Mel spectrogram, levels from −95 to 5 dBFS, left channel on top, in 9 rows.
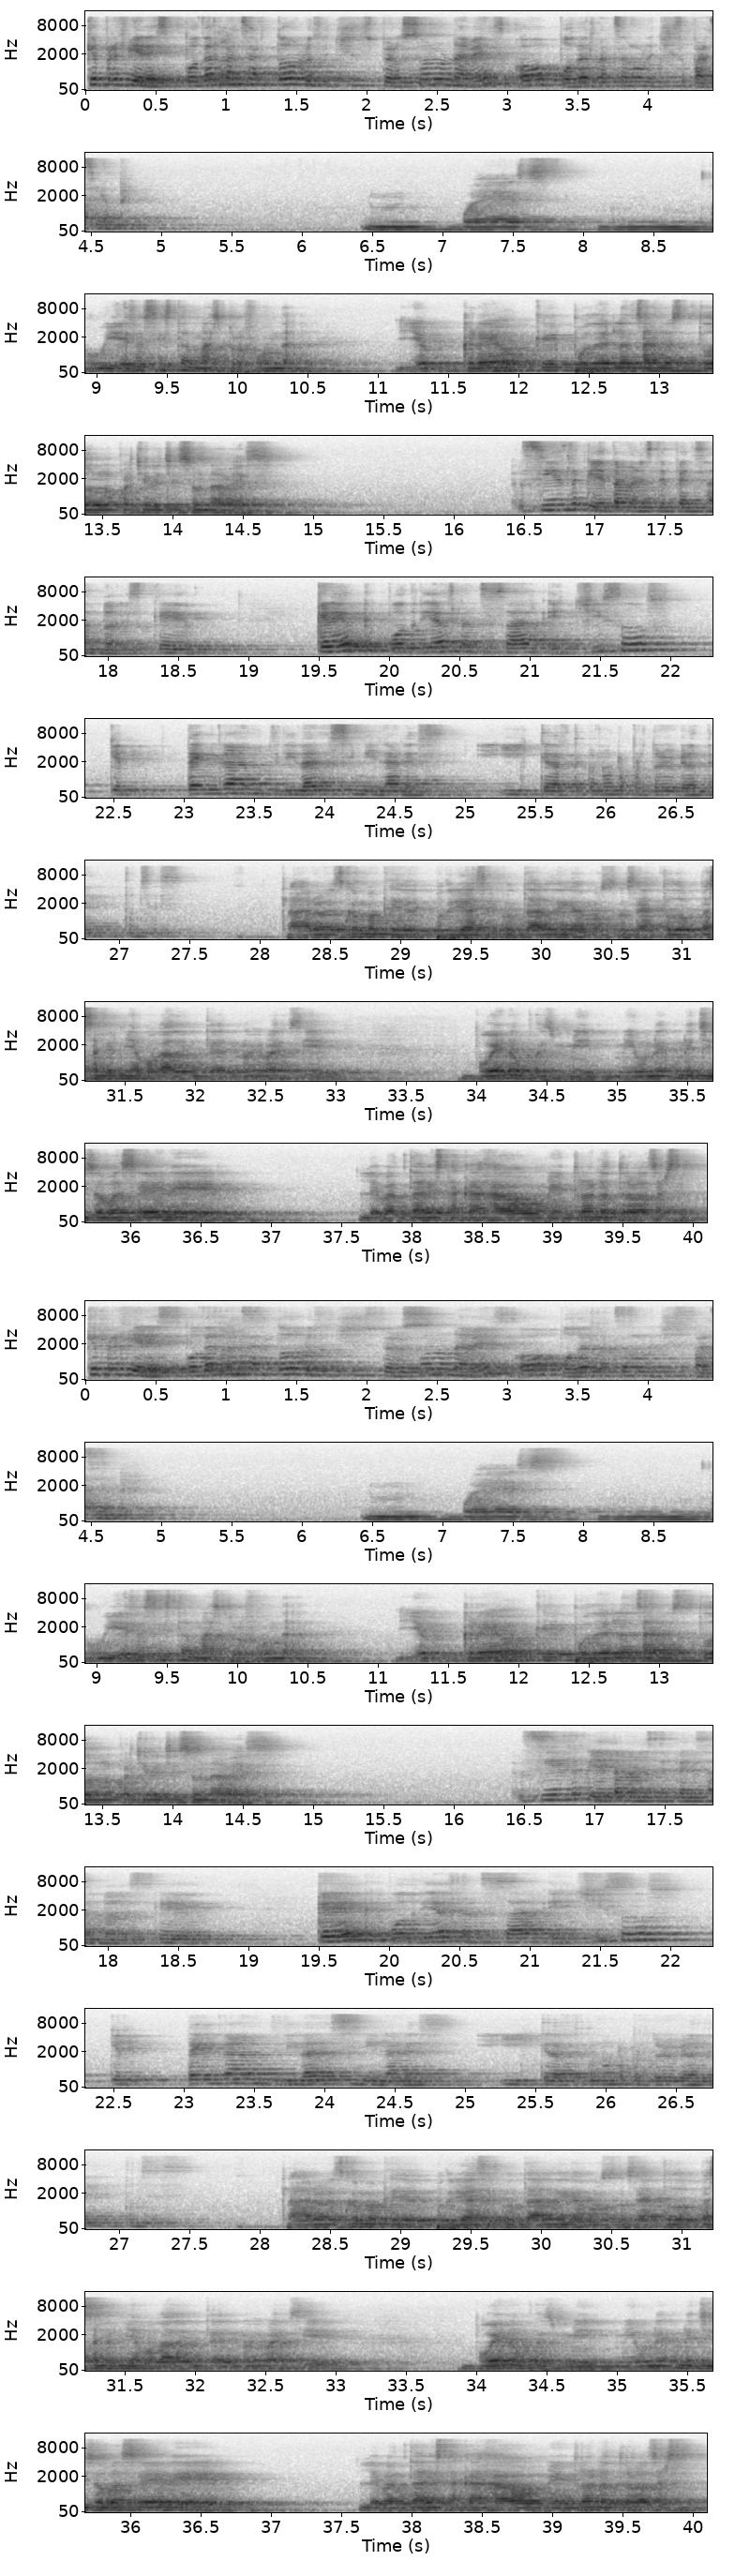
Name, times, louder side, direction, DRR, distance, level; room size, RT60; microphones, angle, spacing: voice 1, 0.0-4.7 16.4-18.7 19.5-21.9 22.5-22.7 23.0-24.7 25.2-27.2, left 2 dB, 55° left, 2 dB, 2.8 m, -22 dB
voice 2, 6.4-7.7 8.1-10.4 11.1-14.7 28.2-32.9 33.9-36.8 37.6-39.9, left 1 dB, 20° left, 1 dB, 2.9 m, -19 dB
19.5 x 18.0 x 2.4 m, 1.3 s
head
